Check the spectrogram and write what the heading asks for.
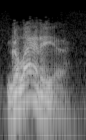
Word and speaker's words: Galadia: Her name is Galadia. Brewer pronounced it in three syllables, accenting the second.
